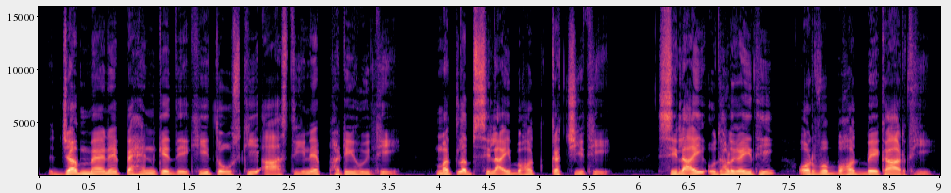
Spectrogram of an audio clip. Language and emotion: Urdu, neutral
